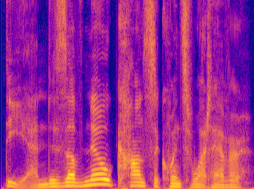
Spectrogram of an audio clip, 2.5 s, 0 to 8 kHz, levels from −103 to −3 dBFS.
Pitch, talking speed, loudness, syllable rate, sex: 130 Hz, 165 wpm, -17 LUFS, 5.0 syllables/s, male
